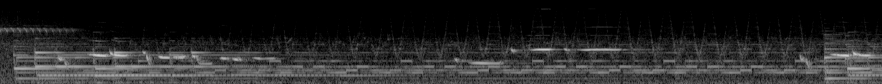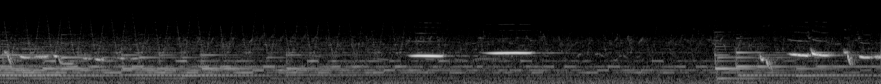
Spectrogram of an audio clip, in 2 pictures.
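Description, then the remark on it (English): Clear, flute-like whistled bird notes ring out in short phrases every few seconds, standing out over a steady tonal hum in the background. The song of a pied butcherbird in Toowoomba. “This is what I now know to be a pied butcher bird.”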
